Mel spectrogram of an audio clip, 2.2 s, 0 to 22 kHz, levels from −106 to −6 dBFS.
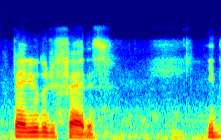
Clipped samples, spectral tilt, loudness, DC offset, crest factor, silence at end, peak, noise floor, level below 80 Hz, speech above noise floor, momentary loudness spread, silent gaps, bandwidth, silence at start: under 0.1%; -7 dB/octave; -17 LUFS; under 0.1%; 18 dB; 0 s; -2 dBFS; -45 dBFS; -48 dBFS; 29 dB; 17 LU; none; 7.4 kHz; 0.15 s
